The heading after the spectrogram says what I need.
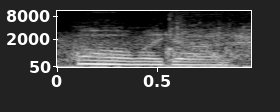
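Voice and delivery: high, gasping cold shock; shocked by icy water. Real, not acted. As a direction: yelp at the freezing water.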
